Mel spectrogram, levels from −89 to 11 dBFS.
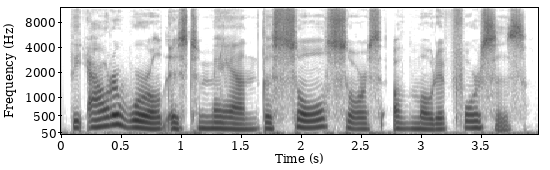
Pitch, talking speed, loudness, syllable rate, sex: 165 Hz, 180 wpm, -17 LUFS, 4.8 syllables/s, female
